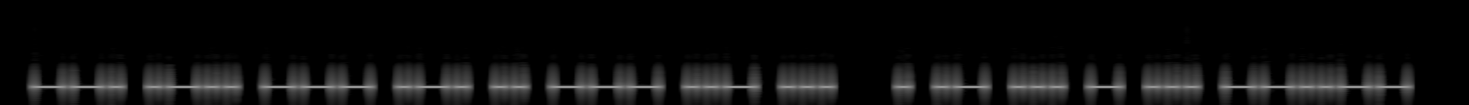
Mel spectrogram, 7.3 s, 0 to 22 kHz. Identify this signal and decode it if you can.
Morse code, heard as a keyed tone, about 25 wpm, 700 Hz. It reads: GLORIOUS EASTS,
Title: A Sound Of Thunder 25wpm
